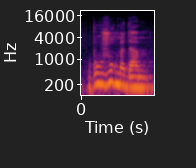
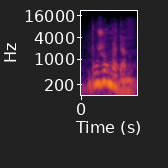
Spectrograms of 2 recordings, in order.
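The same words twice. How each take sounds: First: Said in the usual way. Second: Soft, kind polite hello; gentle greeting. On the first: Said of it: "il va lui dire". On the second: Retold or imitated. Martin greeting the lonely woman with gentle kindness. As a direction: offer it like a hand held out. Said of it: "Cette main tendue".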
